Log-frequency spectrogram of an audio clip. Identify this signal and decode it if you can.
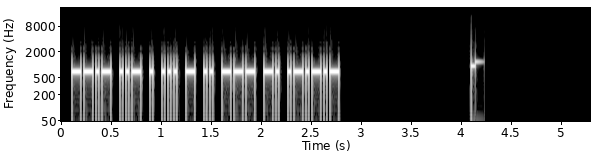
Morse code, heard as a keyed tone, about 40 wpm, 700 Hz. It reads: QUESTION.
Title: Sentences from Top 600 Words 40wpm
